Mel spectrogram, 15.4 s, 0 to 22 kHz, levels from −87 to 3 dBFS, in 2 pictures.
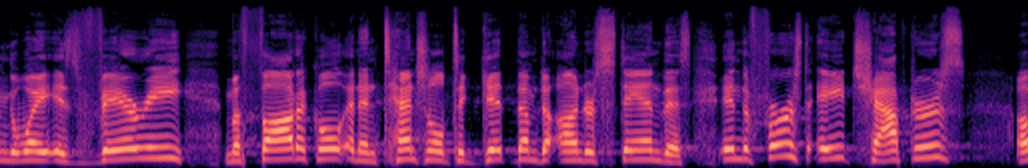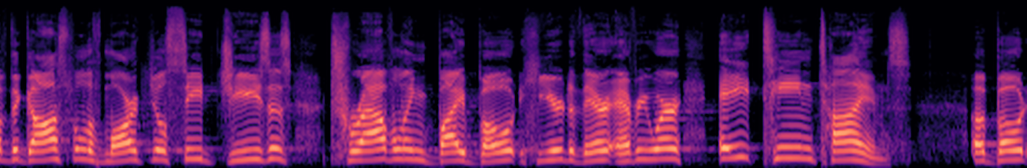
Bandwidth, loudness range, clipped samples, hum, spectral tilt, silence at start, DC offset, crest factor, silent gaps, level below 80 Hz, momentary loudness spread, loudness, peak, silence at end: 17.5 kHz; 2 LU; under 0.1%; none; -3 dB/octave; 0 s; under 0.1%; 18 dB; none; under -90 dBFS; 8 LU; -20 LUFS; -2 dBFS; 0 s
